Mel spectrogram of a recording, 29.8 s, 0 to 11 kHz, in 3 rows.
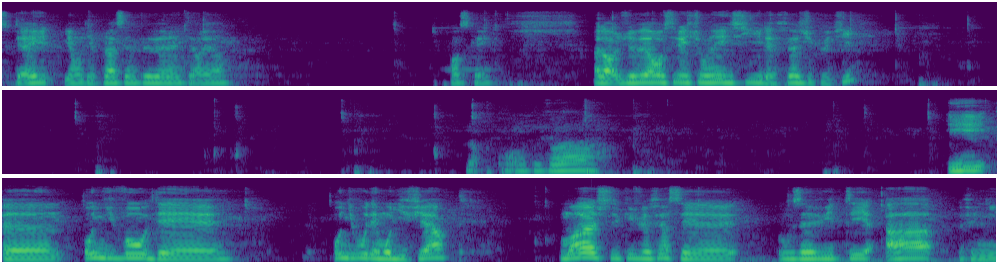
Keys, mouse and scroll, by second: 0.9 click, 2.0-4.2 middle drag, 4.2 s, 5.0 Tab, 6.0 middle click, 6.5 right click, 6.8 middle click, 7.7 Tab, 8.5 middle click, 9.2 Tab, 9.6-10.9 middle drag, 10.9 Tab, 12.0 right click, 12.3-13.5 middle drag, 13.5 Tab, 14.3 middle click, 14.8 Tab, 15.8 KP_1, 16.2 Tab, 17.1-17.7 scroll down 2, 17.7 scroll up 3, 18.1 Tab, 18.6-20.5 middle drag, 20.5 scroll down 1, 20.7-22.9 middle drag, 22.9 scroll down 2, 23.2-25.2 middle drag, 25.2-26.4 drag, 26.4 middle click, 27.1-27.7 scroll up 3, 27.7-29.8 middle drag.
